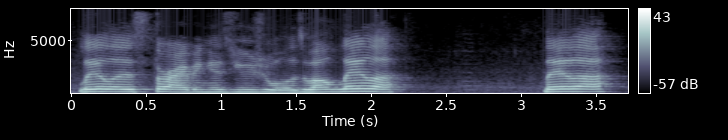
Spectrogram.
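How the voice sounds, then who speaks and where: A young woman chatting excitedly in a casual home vlog, gasping and giggling as she talks. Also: on the high side, moderate pace, clear, resonant tone. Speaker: vlogger. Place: home, indoors.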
